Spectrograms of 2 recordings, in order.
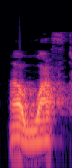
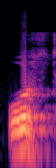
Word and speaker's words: worst: 9 number, সেটা হচ্ছে ওয়াস্ট, উচ্চারণটা হবে ওয়াস্ট। ওরস্ট আমরা অনেকে বলি, আসলে এটা রাইট না, রাইট প্রনাউন্সিয়েশনটা ওয়াস্ট হবে, WORST।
